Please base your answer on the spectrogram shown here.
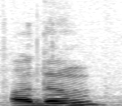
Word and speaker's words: adım: So- So how to say my name is My name is Benim adım My name. Adam. Kamera. there's- Adam and me? Adım. Adam. Adam. Oh, Adam and Adam is different, eh?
